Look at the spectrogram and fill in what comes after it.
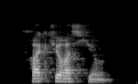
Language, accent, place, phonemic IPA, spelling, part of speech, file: French, France, Lyon, /fʁak.ty.ʁa.sjɔ̃/, fracturation, noun, LL-Q150 (fra)-fracturation.wav
- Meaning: breaking, fracturing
